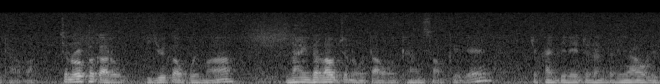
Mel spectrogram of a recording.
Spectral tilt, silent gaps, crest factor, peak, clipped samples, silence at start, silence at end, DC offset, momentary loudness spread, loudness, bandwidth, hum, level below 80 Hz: -6 dB/octave; none; 18 dB; -10 dBFS; under 0.1%; 0 s; 0 s; under 0.1%; 12 LU; -29 LUFS; 12.5 kHz; none; -46 dBFS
